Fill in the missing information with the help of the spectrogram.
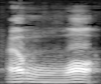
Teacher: basalnya rawan terbaca tebal jadi harus dijaga ketipisannya dengan vokal a ro tasydid berharakat fathah maka dibaca dengan tebal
